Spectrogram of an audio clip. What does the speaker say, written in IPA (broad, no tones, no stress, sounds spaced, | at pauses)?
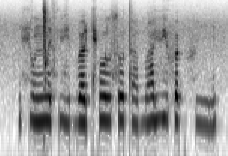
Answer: ç u ŋ͡ǀ i s vʲ a̤ b œ cʰ u l s u t a̤ b a̤ vʲ u f œ k f i̤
